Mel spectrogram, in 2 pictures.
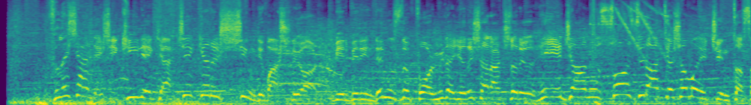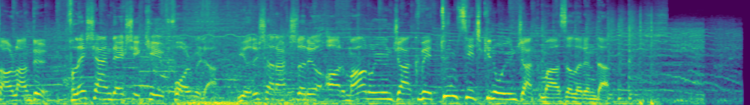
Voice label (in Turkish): türkçe seslendirme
